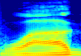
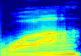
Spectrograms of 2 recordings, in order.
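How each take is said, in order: First: The word ends with a hard g sound. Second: The word ends on an open vowel. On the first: The speaker calls it wrong. "I always used to say Wag when I didn't know what it was" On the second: The speaker calls it right. "it was actually Wa"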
